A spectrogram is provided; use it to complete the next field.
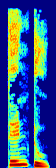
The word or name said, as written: ಡಿಂಡ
